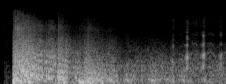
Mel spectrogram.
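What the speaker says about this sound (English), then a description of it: "A clap of thunder." A sudden, loud clap of thunder bursts out and then rumbles on, slowly fading over a couple of seconds.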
